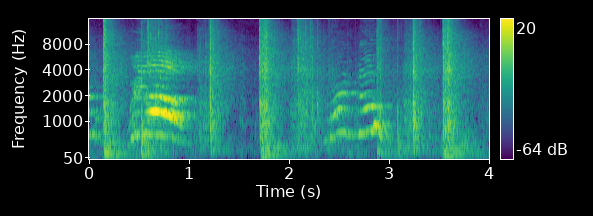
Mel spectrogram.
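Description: Children's short excited shouts and squeals, with about five sharp thuds or knocks among them.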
